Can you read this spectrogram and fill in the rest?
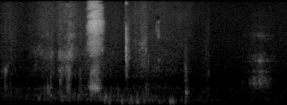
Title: Sneezes and blows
